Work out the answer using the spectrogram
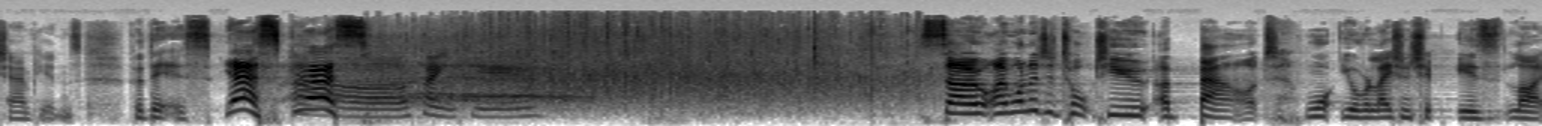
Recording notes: This episode was recorded LIVE at the Birmingham Podcast Festival in front of an actual audience.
